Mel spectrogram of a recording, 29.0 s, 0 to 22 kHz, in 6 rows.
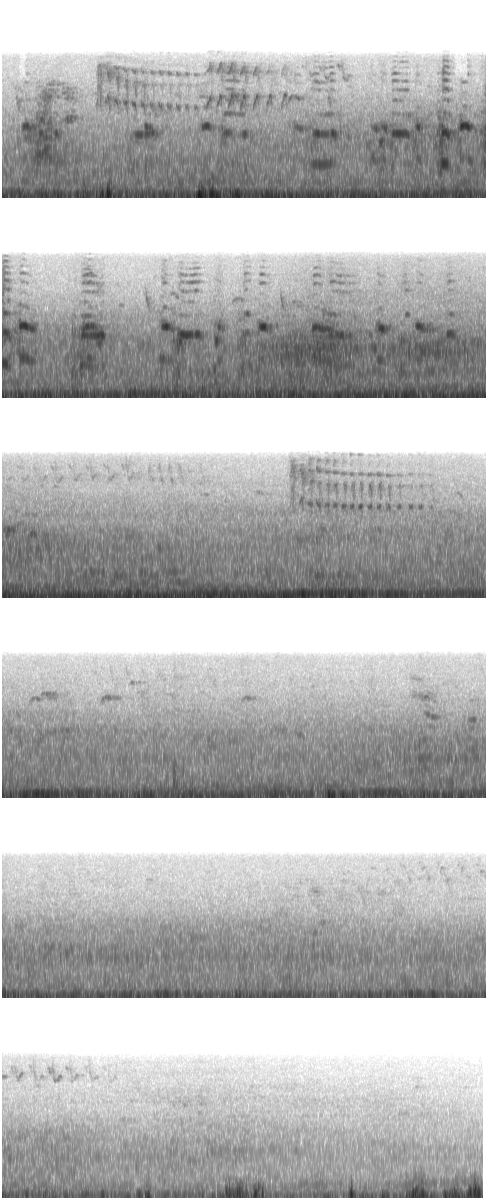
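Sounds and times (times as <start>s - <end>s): birds calling: 0.0s - 17.6s.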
